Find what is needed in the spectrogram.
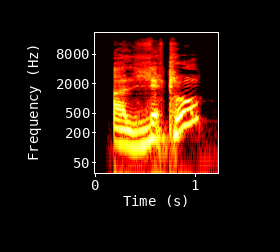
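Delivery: cross, angry retort. Reading her reply to his careless remark, angry. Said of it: "She replied angrily".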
